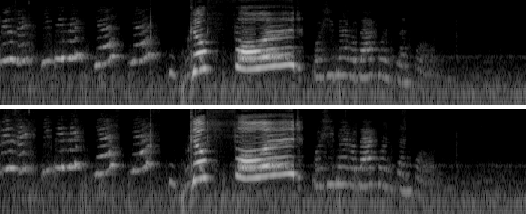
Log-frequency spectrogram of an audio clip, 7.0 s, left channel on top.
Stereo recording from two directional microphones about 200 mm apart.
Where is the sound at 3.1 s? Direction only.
5° right (ahead or behind).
